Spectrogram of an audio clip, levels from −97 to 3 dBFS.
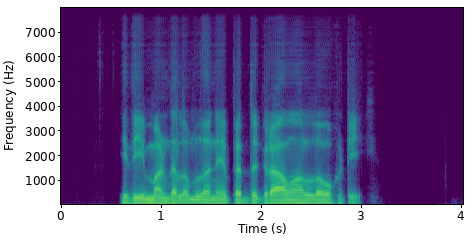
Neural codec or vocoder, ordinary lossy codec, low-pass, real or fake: codec, 16 kHz, 0.7 kbps, FocalCodec; none; none; fake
